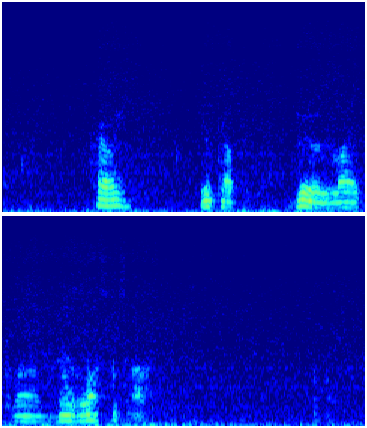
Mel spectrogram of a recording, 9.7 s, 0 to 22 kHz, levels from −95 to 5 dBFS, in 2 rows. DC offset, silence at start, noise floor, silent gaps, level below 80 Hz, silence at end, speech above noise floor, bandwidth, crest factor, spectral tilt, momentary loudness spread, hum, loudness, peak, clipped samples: under 0.1%; 0.1 s; -74 dBFS; none; -74 dBFS; 0 s; 24 dB; 16.5 kHz; 20 dB; -8 dB/octave; 16 LU; none; -51 LUFS; -34 dBFS; under 0.1%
